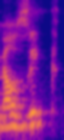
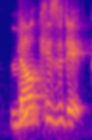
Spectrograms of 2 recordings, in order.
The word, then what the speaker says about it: Melchizedek: and Mel Mel I can't say his name malzique Melchizedek yeah okay so he's popped up he's um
